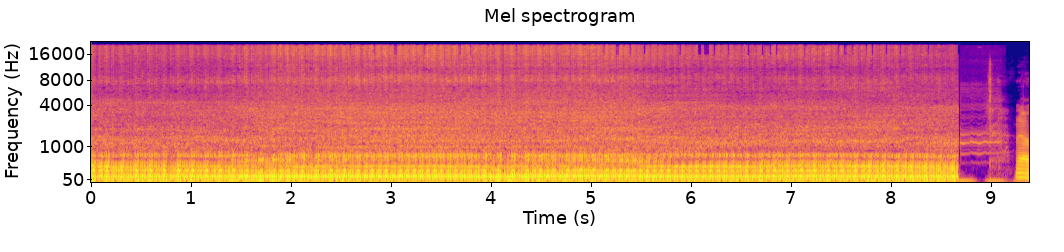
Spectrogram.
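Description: A 2020 Yamaha MT-10 motorcycle engine runs steadily at a loud, close idle with a throaty, clattering rumble, then cuts off abruptly near the end.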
